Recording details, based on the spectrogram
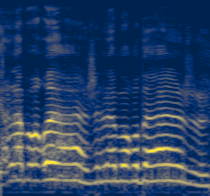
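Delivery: hoarse, raspy pirate yell, high and slow. Retelling how Basile shouts in his pirate voice, imitating Basile's raspy pirate shout. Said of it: "une espèce de voix un peu rauque et il nous crie".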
